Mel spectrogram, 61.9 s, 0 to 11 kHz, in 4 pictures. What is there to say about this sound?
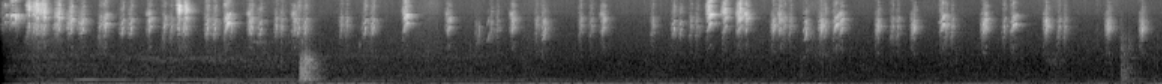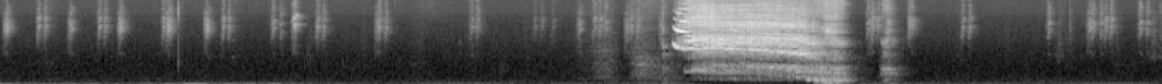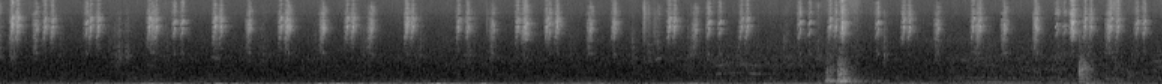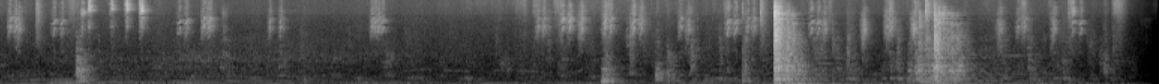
recorded with a olympus LS-11 in a barn on a farm. you can hear a horse nicker and swallows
